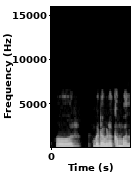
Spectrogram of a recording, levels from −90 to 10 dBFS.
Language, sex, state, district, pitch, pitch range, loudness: Rajasthani, male, Rajasthan, Churu, 115 Hz, 115-120 Hz, -17 LUFS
